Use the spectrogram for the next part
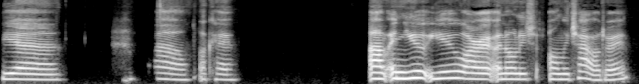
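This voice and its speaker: Unhurried woman interviewer. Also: on the high side, steady tone, clear, resonant tone. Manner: unhurried, affirming, many fillers. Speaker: artist host. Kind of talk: conversational interview.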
